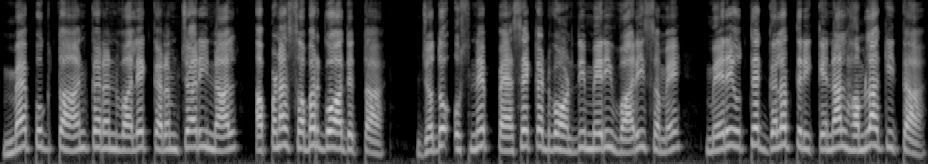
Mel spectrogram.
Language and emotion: Punjabi, angry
